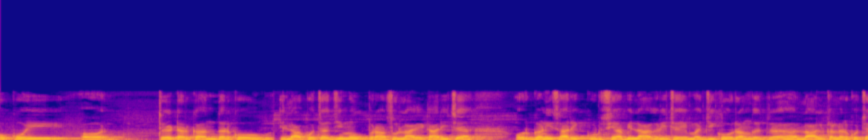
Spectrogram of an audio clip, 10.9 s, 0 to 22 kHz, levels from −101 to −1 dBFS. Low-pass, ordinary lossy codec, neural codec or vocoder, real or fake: none; none; none; real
